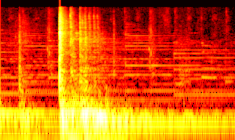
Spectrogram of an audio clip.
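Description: A single thunk about half a second in, the removed MacBook Pro display assembly being set down, over background music with sustained notes.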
